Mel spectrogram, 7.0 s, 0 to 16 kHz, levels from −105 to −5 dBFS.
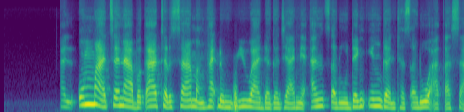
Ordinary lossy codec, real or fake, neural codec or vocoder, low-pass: Opus, 32 kbps; fake; autoencoder, 48 kHz, 32 numbers a frame, DAC-VAE, trained on Japanese speech; 14.4 kHz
